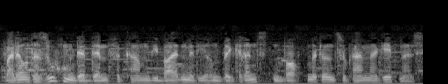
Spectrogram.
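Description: A sober storyteller, played by a man with a low voice, reporting mysterious events in 1970s radio drama. The recording is slightly dull, with music behind. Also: fast, natural voice. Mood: factual. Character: sober male narrator, friend of an astronaut, reporting mysterious events. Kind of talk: scripted radio play narration.

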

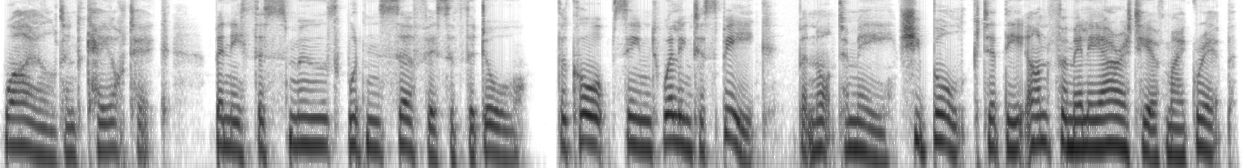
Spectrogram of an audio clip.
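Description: A woman with a posh English accent voicing a refined young adventurer, crisp and composed in game voice lines. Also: mid-range voice, moderate pace, darkish tone, no echo, studio quality, natural voice. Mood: narrating. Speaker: voice of a player character. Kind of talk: game voice lines, first-person narration.

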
